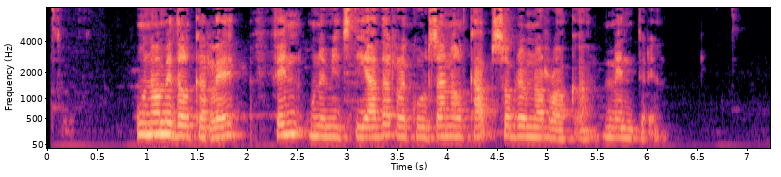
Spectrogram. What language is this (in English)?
Catalan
